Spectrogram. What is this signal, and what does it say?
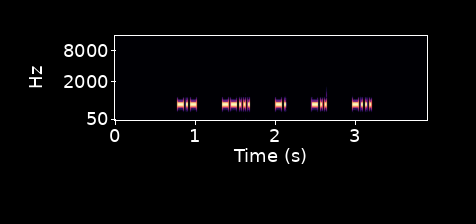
Morse code, heard as a keyed tone, about 43 wpm, spaced as for 21 wpm, 700 Hz. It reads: K7NDB
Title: USA Call Signs - 5 Characters - 4x Character Spacing - 45wpm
